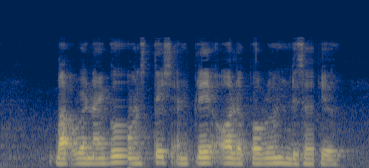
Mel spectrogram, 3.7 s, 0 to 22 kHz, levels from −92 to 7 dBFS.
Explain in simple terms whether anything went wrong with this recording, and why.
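Two bursts of packet loss interrupt this speech call audio, at 1.15 to 1.30 s and 3.07 to 3.16 s. The receiver filled each gap by stretching and fading the last sound, about 115 ms and then 60 ms, and about 120 ms and 60 ms of speech were lost.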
